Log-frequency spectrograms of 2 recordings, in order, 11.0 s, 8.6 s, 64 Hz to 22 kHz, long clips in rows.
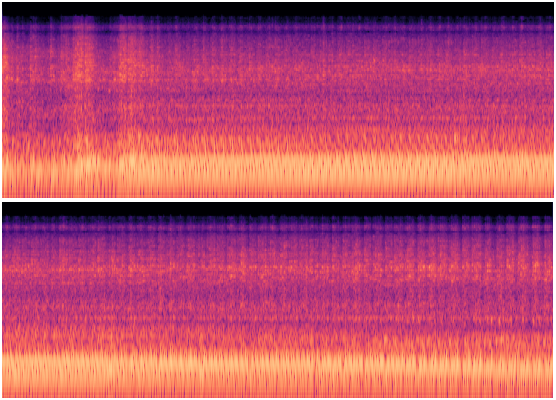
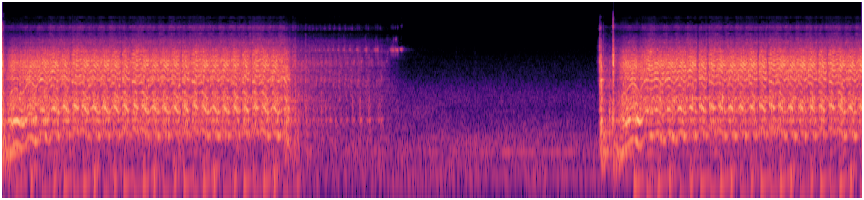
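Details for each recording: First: Chevrolet Blue Flame stovebolt six, out of the truck, run longer on test with a sink instead of a radiator, getting warm: steady even low idle, smooth unchanging beat, no knocks or misses; healthy warm idle. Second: Chevrolet Blue Flame stovebolt six, out of the truck, cranked with points ignition checked by test light, no carburetor fitted yet: steady cranking ~3 beats a second, pause, more cranking, no catch; spark present, no fuel.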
